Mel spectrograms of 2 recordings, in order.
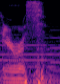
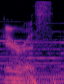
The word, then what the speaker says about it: Aerith: versus aerith debate um i always thought aerith sounded really weird like you're saying heiress but with a lisp aerith and i found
